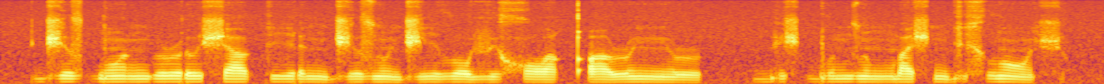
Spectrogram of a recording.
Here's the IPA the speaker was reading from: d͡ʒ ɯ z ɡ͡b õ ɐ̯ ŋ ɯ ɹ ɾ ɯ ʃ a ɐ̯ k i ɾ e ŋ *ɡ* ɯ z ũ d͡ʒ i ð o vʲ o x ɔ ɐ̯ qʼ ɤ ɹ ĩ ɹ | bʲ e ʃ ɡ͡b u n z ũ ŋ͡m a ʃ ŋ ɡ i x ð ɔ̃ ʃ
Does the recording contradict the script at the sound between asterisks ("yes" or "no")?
yes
